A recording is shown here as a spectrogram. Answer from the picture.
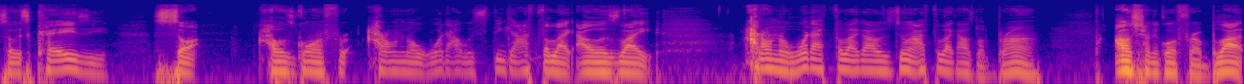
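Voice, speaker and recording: A man with an American accent talks at a very fast pace and medium pitch. His intonation is fairly even, and the recording is very clean with a silent background. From Utah, Salt Lake City area (West Valley City). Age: 20s. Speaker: clothing brand owner. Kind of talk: casual chat.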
